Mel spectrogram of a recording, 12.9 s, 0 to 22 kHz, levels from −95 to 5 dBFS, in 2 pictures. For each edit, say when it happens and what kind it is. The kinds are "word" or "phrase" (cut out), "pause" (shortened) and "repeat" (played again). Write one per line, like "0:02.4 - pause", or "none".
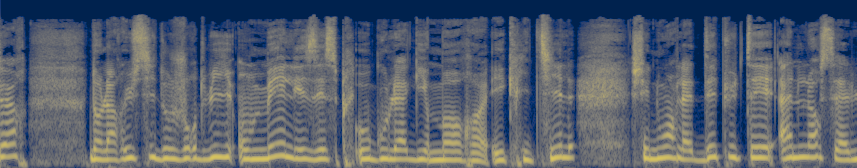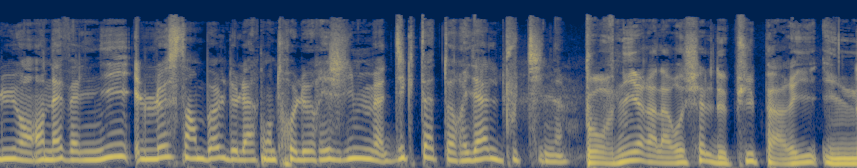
0:02.6 - word
0:03.2 - phrase
0:05.1 - word
0:06.1 - word
0:08.4 - word
0:10.2 - word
